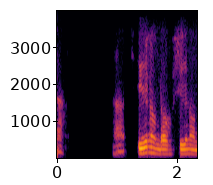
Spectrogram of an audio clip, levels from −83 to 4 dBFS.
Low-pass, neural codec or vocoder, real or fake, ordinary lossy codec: 3.6 kHz; none; real; Opus, 16 kbps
